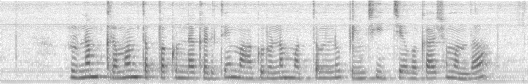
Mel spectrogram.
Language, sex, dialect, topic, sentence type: Telugu, female, Central/Coastal, banking, question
